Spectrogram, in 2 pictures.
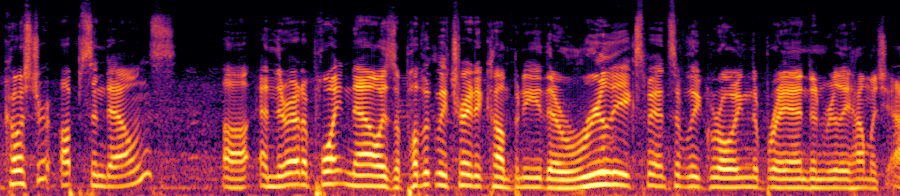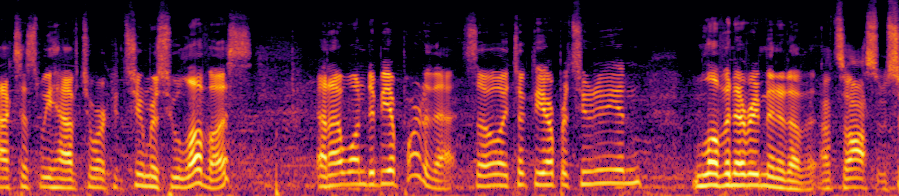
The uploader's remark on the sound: Live From Manifest 2024. Directly from the show floor.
